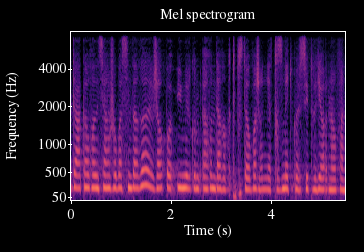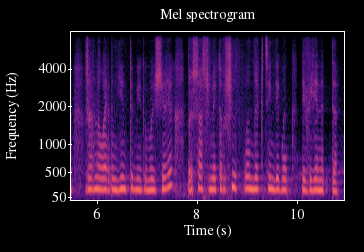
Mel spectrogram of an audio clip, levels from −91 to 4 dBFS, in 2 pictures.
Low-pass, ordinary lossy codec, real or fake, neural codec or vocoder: 7.2 kHz; none; fake; codec, 16 kHz, 0.5 kbps, FunCodec, trained on Chinese and English, 25 frames a second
